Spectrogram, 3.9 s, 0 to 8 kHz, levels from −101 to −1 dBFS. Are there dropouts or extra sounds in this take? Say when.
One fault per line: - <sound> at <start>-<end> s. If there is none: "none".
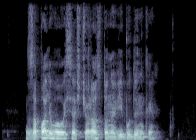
none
